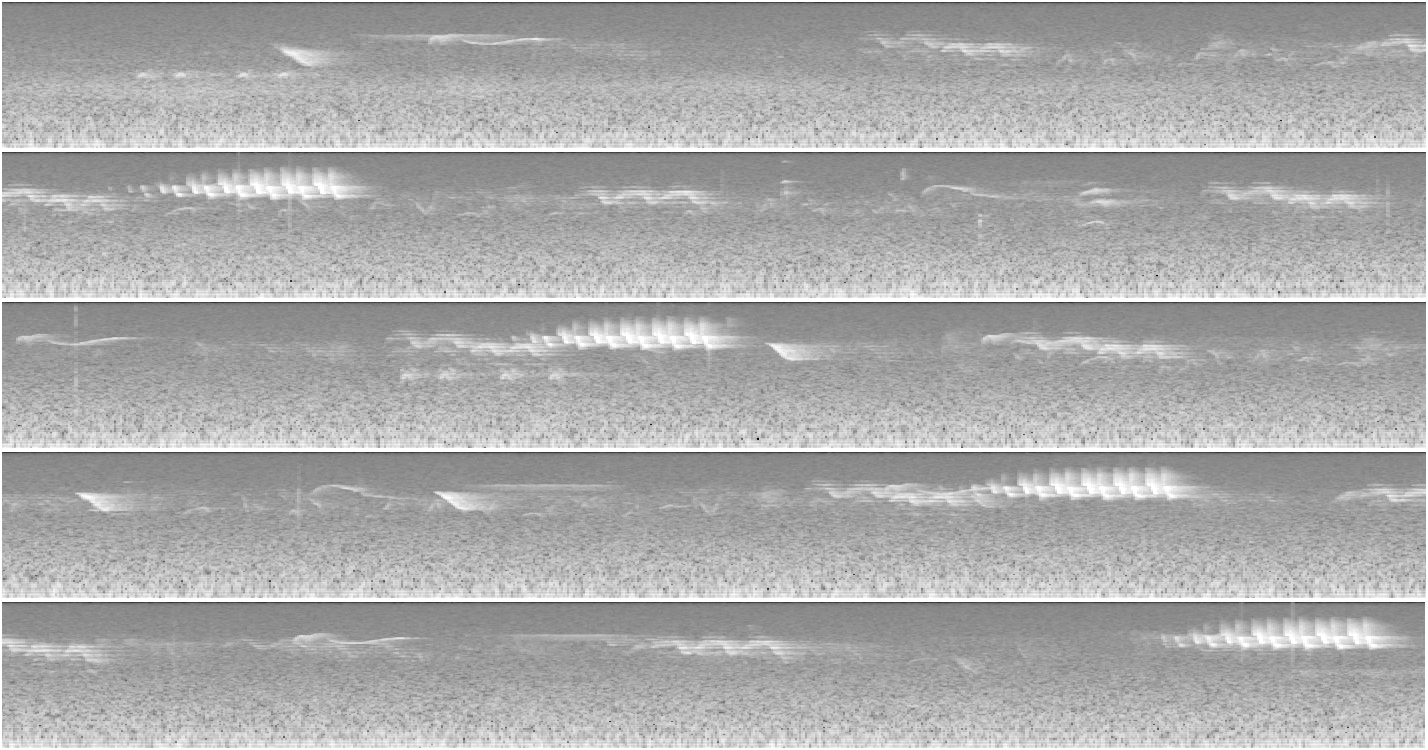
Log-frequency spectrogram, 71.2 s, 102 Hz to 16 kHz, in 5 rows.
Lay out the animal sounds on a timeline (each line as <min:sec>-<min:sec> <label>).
0:01.2-0:03.2 American Crow (Corvus brachyrhynchos)
0:02.7-0:03.6 Veery (Catharus fuscescens)
0:03.5-0:05.2 Pine Warbler (Setophaga pinus)
0:04.0-0:05.6 Eastern Wood-Pewee (Contopus virens)
0:08.5-0:10.5 Veery (Catharus fuscescens)
0:10.3-0:14.6 Rose-breasted Grosbeak (Pheucticus ludovicianus)
0:13.4-0:15.4 Veery (Catharus fuscescens)
0:15.3-0:18.1 Ovenbird (Seiurus aurocapilla)
0:15.4-0:19.9 Rose-breasted Grosbeak (Pheucticus ludovicianus)
0:19.8-0:21.5 Veery (Catharus fuscescens)
0:21.0-0:23.5 Rose-breasted Grosbeak (Pheucticus ludovicianus)
0:21.9-0:22.2 Hairy Woodpecker (Dryobates villosus)
0:23.3-0:24.6 Eastern Wood-Pewee (Contopus virens)
0:24.9-0:25.5 Blue Jay (Cyanocitta cristata)
0:26.1-0:28.1 Veery (Catharus fuscescens)
0:28.5-0:30.0 Eastern Wood-Pewee (Contopus virens)
0:30.5-0:33.8 Veery (Catharus fuscescens)
0:32.4-0:33.8 American Crow (Corvus brachyrhynchos)
0:33.5-0:36.1 Ovenbird (Seiurus aurocapilla)
0:36.0-0:37.4 Veery (Catharus fuscescens)
0:38.1-0:39.5 Eastern Wood-Pewee (Contopus virens)
0:38.6-0:40.4 Veery (Catharus fuscescens)
0:39.1-0:45.8 Rose-breasted Grosbeak (Pheucticus ludovicianus)
0:43.3-0:43.9 Veery (Catharus fuscescens)
0:45.6-0:47.0 Eastern Wood-Pewee (Contopus virens)
0:46.9-0:47.5 Veery (Catharus fuscescens)
0:47.4-0:48.9 Pine Warbler (Setophaga pinus)
0:50.5-0:52.4 Veery (Catharus fuscescens)
0:51.4-0:52.8 Eastern Wood-Pewee (Contopus virens)
0:52.1-0:54.9 Ovenbird (Seiurus aurocapilla)
0:56.0-0:58.1 Veery (Catharus fuscescens)
0:59.1-1:00.5 Veery (Catharus fuscescens)
0:59.7-1:01.3 Eastern Wood-Pewee (Contopus virens)
1:01.6-1:03.3 Pine Warbler (Setophaga pinus)
1:03.0-1:05.1 Veery (Catharus fuscescens)
1:06.3-1:06.7 Veery (Catharus fuscescens)
1:08.3-1:11.1 Ovenbird (Seiurus aurocapilla)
